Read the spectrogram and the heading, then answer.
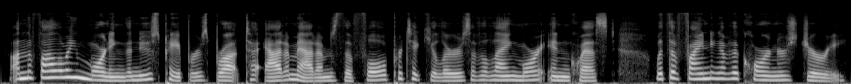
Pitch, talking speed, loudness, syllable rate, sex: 210 Hz, 170 wpm, -17 LUFS, 5.2 syllables/s, female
